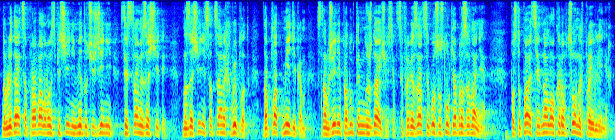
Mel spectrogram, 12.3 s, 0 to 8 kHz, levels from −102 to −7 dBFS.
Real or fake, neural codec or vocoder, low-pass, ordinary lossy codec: real; none; none; none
